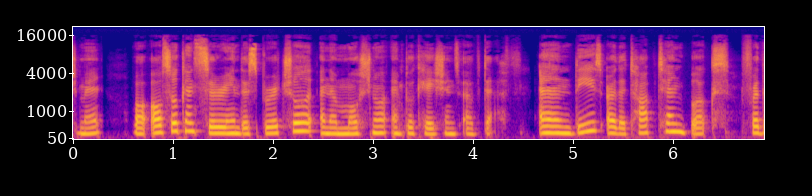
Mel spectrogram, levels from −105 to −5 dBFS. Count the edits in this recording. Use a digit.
1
